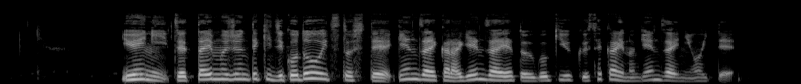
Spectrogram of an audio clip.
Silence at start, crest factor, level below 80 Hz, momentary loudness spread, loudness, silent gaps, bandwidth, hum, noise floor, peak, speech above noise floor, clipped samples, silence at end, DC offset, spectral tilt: 1.2 s; 20 dB; -78 dBFS; 11 LU; -26 LUFS; none; 11.5 kHz; none; -80 dBFS; -8 dBFS; 54 dB; under 0.1%; 0.7 s; under 0.1%; -4 dB/octave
